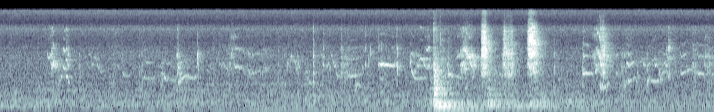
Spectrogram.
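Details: Budgerigar during courtship after mating: faint chirps at first, then a burst of harsh, rapid squawks and clicks with a rustling thump.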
